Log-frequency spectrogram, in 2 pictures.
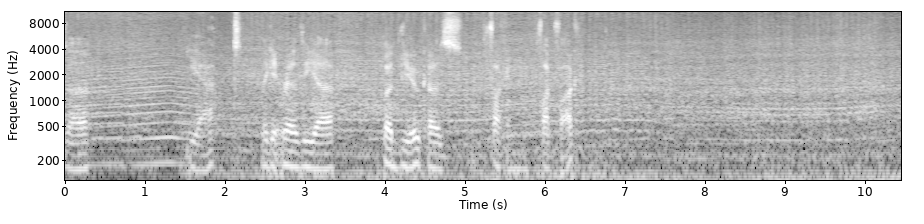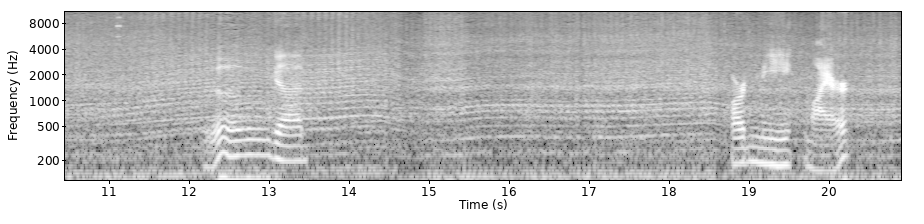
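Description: Kart engines whine and buzz steadily.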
